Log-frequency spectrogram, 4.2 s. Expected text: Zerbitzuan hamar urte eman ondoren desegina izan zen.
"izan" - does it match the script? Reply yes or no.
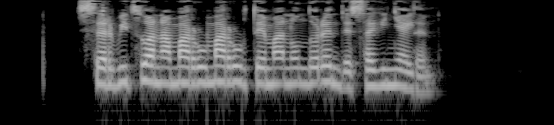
no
